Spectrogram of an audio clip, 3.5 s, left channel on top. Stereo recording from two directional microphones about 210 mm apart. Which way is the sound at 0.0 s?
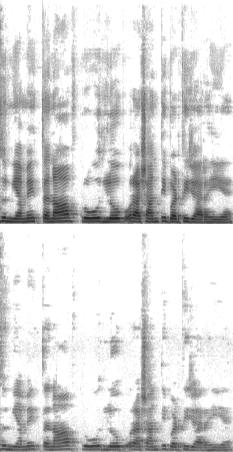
35° left (ahead or behind).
